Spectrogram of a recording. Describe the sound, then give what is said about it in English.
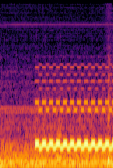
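An electronic telephone ring starts abruptly about halfway through, a rapid warbling trill that alternates between two pitches, fairly loud over a low background hum. “The phone is ringing.”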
